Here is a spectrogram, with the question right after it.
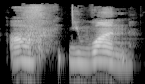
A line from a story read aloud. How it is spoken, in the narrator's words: Colin grunts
